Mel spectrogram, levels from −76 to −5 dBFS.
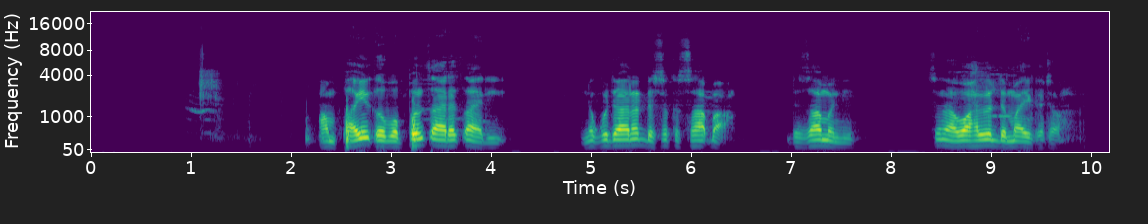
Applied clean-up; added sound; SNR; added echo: none; none; none; none.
